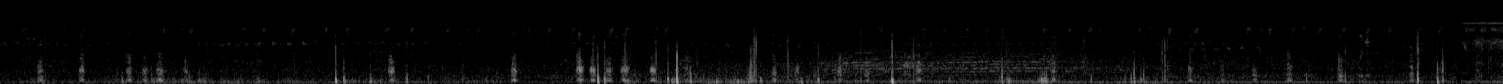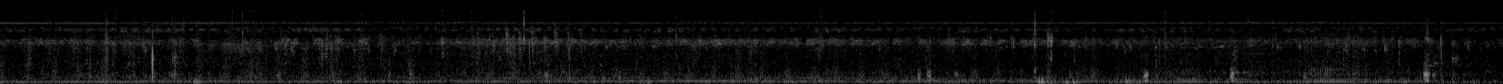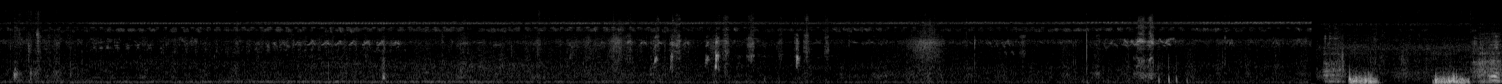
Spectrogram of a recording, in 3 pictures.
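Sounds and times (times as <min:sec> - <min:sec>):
chirping insects: 0:00.0 - 0:45.0
pigs grunting: 0:14.9 - 0:30.7.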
